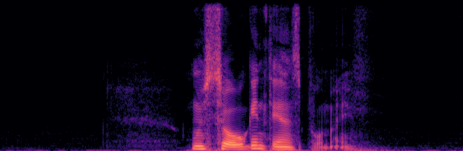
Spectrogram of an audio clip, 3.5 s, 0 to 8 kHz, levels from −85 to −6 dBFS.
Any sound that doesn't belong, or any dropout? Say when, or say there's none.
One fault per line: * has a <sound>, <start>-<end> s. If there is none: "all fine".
all fine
